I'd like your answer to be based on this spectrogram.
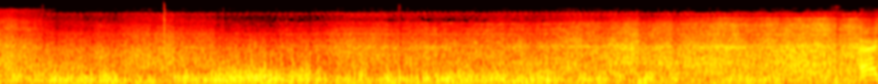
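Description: Airliner jet engines roar steadily at Toronto Pearson airport, a loud continuous broadband rumble with wind buffeting the microphone, as an Air Canada jet lands and a Hainan flight passes nearby.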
